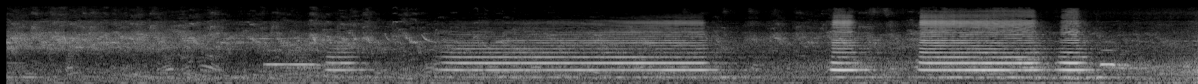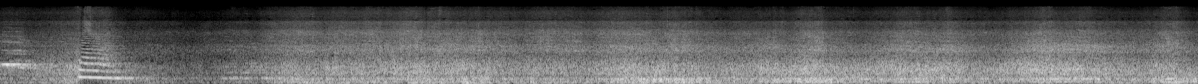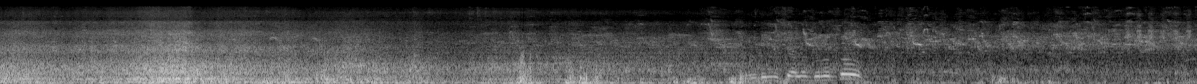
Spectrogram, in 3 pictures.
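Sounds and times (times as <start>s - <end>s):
train coaches rumbling past: 0.1s - 35.9s
locomotive horn blasts: 2.6s - 7.4s, 8.3s - 11.4s, 12.0s - 13.5s.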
